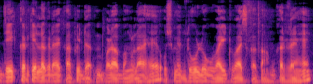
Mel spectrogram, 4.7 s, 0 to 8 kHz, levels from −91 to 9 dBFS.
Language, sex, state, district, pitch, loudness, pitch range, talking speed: Hindi, male, Delhi, New Delhi, 75 Hz, -20 LUFS, 70-80 Hz, 255 wpm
